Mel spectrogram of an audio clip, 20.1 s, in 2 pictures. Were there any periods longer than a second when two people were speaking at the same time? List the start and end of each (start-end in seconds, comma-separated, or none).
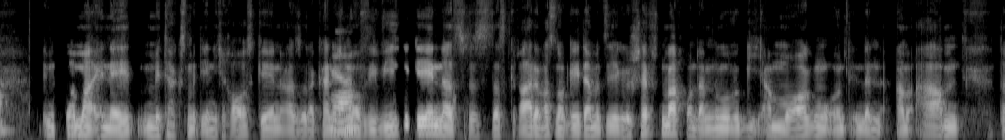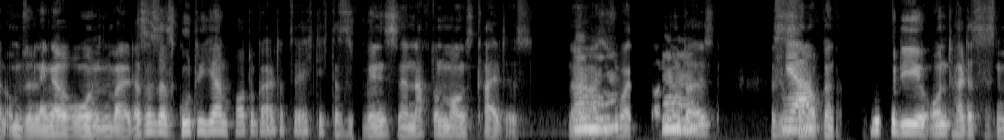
15.8-17.1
